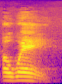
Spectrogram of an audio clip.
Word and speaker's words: away: how about this word away away how many syllables do we have in the word two syllables where is the stress the second one right so we small big away away small big right weak strong short long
